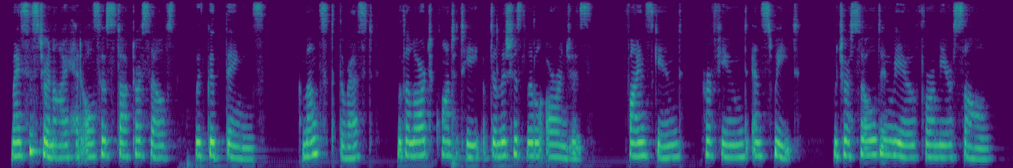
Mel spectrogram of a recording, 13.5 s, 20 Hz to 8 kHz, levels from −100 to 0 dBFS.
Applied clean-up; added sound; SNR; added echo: neural mask model DeepFilterNet 3.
